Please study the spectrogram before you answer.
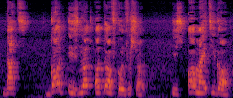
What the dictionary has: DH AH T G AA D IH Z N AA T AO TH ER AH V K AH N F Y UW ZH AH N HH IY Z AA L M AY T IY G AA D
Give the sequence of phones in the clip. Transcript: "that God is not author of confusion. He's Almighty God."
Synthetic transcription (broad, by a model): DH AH T G AA D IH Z N AA T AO T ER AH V K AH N F Y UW SH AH N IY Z AA L M AY T IY G AA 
